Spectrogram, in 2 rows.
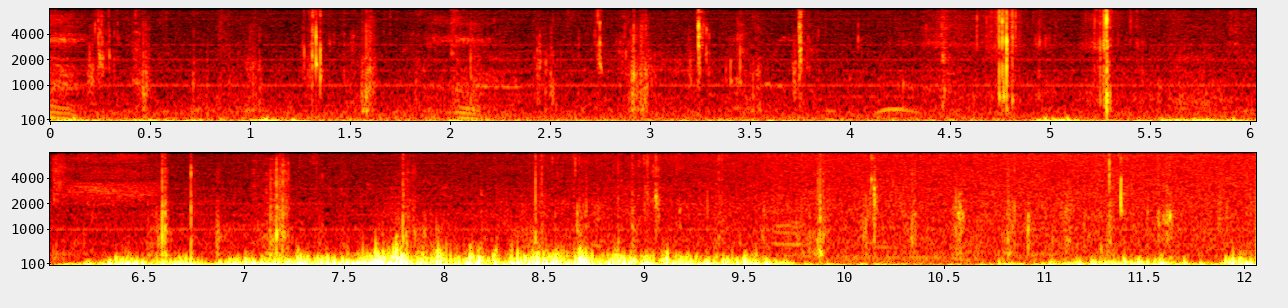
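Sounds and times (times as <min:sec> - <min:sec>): crunchy chewing of vegetable: 0:00.0 - 0:12.0
fingers clicking picking at food: 0:00.2 - 0:05.5.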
